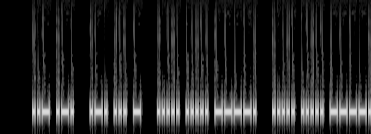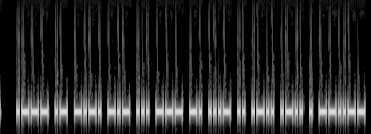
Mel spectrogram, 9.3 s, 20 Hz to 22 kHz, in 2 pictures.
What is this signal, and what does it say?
Morse code, heard as a keyed tone, about 40 wpm, 700 Hz. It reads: UR RST 559 559 JACKSONVILLE,
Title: Practice QSO - Exchange 1 - Beginning - 40wpm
